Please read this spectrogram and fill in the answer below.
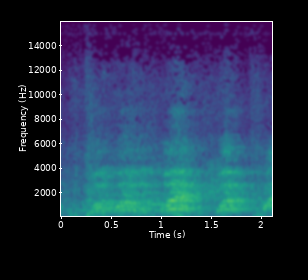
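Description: Raised voices calling out, the words not made out.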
